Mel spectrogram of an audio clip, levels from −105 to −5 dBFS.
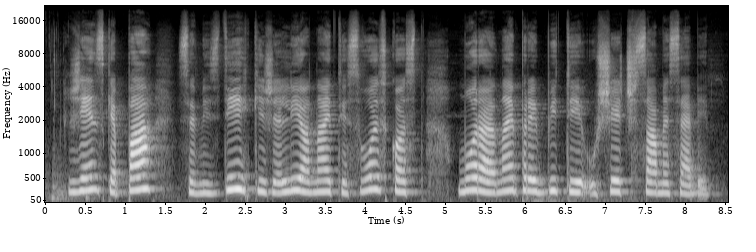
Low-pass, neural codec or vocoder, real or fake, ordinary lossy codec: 19.8 kHz; none; real; none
